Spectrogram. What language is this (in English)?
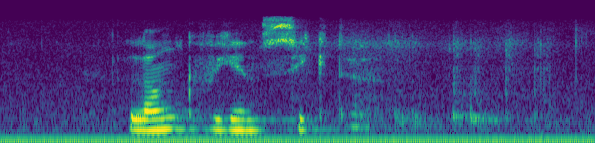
Afrikaans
